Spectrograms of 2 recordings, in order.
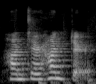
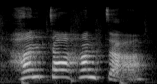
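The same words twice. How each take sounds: First: It is said with an English accent. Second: It is said with a Japanese katakana-style accent.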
